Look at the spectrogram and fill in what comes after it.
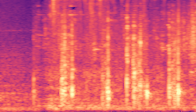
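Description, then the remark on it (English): Horse hooves clip-clop on pavement in a steady, uneven rhythm, the hollow knocks clear with faint background hum, from a horse-drawn tour carriage passing slowly in Stanley Park. “The hits just keep on coming for Stanley Park horse drawn tours.”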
